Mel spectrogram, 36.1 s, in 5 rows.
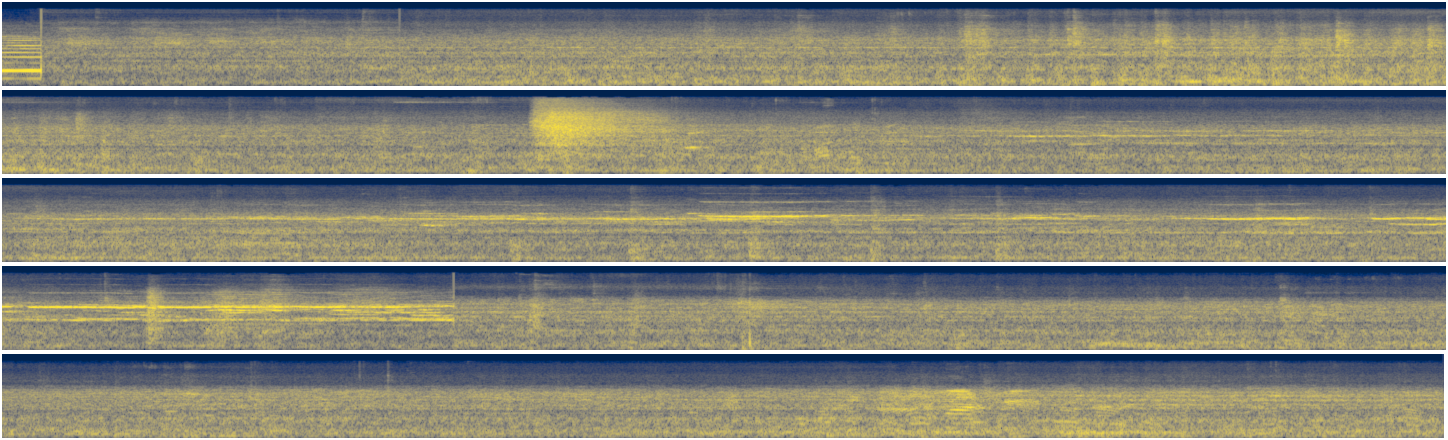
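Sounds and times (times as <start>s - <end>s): train wheels rumbling on rails: 0.2s - 36.0s
metallic wheel squeal: 14.8s - 24.0s.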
